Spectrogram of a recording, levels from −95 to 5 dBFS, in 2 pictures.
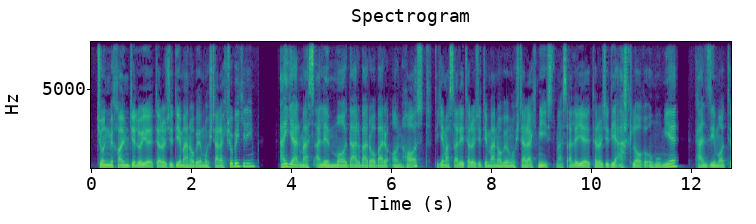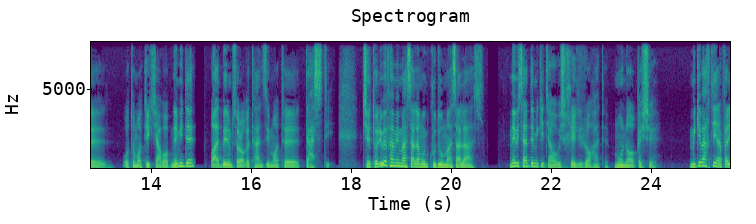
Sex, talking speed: male, 115 wpm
